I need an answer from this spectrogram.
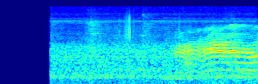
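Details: After a moment of quiet background hiss, a cat starts a rising, strained meow that swells in loudness and is cut off abruptly by a sharp click.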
